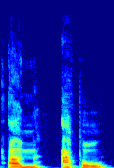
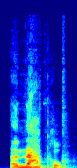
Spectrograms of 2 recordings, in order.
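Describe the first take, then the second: First: "an apple" with a break after "an"; separate words. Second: "an apple" run together as a-napple; joined words. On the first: Teacher shows unlinked speech, "an apple" as two words. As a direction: keep "an" and "apple" apart. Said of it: "Instead of saying". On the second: Teacher shows linking, "an apple" said as a-napple. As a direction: carry the n of "an" onto "apple". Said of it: "I say". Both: Shown as a demonstration.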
